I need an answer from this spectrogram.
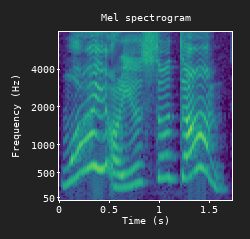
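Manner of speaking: high-pitched, exasperated scolding; sister's yell. A narrator's reading. Big sister telling Nora off, high-pitched yelling. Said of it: "하고 언니가 소리를 쳤습니다".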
